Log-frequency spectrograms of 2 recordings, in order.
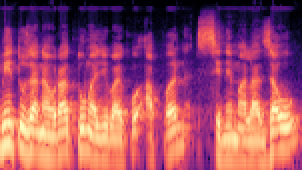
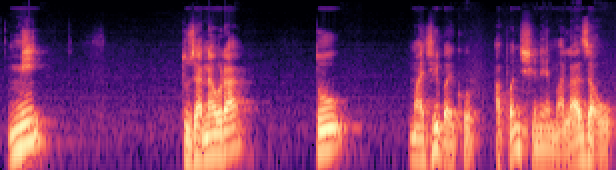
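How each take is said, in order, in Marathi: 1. "मी" नंतर विराम नाही, शब्द एकामागून एक येतात. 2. "मी" नंतर आणि "तू" नंतर विराम आहेत. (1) "पहिल्या पद्धतीनं" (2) "जर आपण विरामचिन्हे वापरली"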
